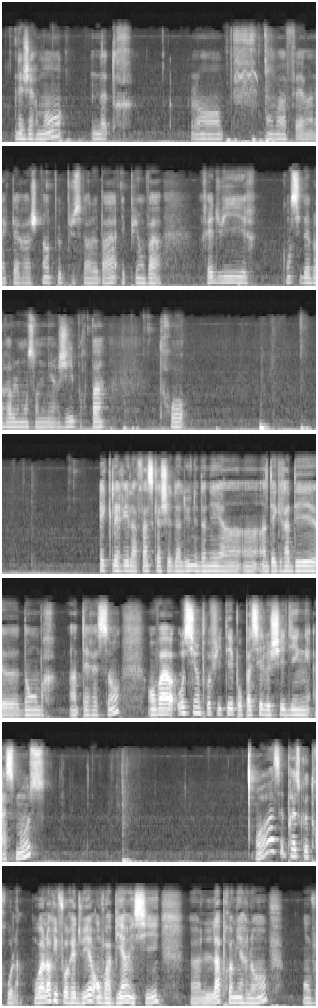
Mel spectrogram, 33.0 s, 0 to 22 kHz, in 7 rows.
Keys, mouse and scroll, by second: 0.3 KP_3, 2.8 r, 5.9 click, 7.8 shift+click, 10.7 ctrl+s, 13.4 KP_1, 14.6 right click, 15.2 right click, 22.0 click.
